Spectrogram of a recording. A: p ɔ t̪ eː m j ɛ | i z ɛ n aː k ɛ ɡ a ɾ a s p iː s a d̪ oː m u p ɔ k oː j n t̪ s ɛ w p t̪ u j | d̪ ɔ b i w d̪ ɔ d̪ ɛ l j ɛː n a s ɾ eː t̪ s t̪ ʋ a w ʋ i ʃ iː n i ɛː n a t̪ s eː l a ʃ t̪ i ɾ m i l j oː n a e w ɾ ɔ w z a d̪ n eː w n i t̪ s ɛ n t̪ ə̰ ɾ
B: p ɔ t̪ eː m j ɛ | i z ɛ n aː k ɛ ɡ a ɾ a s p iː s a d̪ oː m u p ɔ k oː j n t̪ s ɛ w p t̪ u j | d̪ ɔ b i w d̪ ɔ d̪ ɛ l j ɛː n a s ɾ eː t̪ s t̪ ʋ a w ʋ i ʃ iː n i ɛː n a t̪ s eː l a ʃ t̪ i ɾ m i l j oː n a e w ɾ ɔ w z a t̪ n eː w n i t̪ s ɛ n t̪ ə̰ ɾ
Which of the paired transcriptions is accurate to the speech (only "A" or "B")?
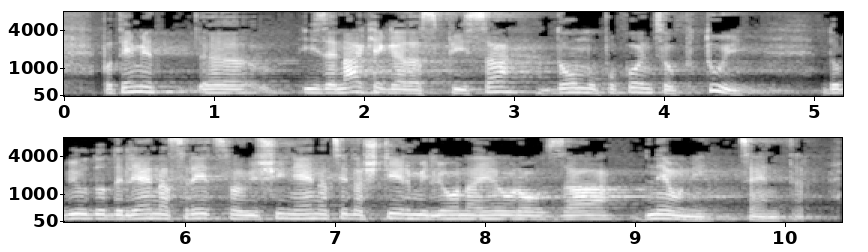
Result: A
